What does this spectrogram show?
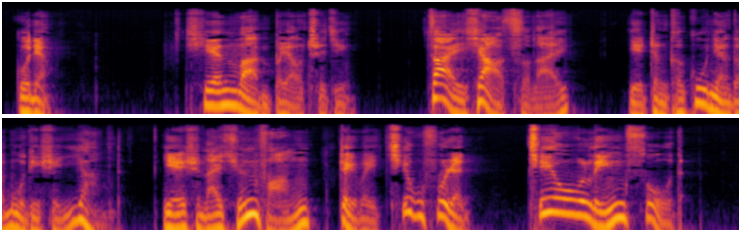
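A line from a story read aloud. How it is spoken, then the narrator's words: Light smiling tone. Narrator (Chinese): 楚留香微微一笑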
